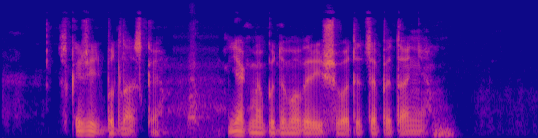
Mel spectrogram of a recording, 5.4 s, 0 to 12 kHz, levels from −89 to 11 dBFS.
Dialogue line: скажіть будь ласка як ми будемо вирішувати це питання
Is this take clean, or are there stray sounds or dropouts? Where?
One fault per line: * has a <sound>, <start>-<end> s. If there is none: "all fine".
* has a bark, 1.9-2.2 s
